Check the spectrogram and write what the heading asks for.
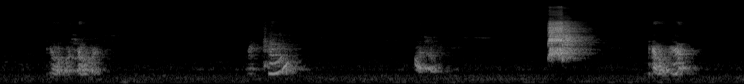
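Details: Loud practice of learned Urdu words by a raw male Indian ringneck parakeet: five nasal, speech-like syllables at one- to two-second intervals, one of them a bright, sharper squeak.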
